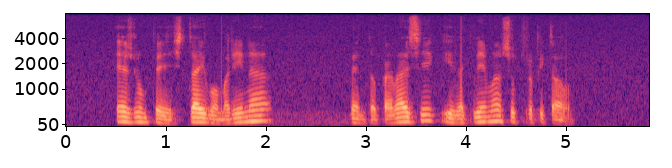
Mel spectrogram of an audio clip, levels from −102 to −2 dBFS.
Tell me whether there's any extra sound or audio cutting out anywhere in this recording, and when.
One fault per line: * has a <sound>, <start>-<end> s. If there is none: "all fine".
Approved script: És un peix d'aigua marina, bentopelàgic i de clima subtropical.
all fine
